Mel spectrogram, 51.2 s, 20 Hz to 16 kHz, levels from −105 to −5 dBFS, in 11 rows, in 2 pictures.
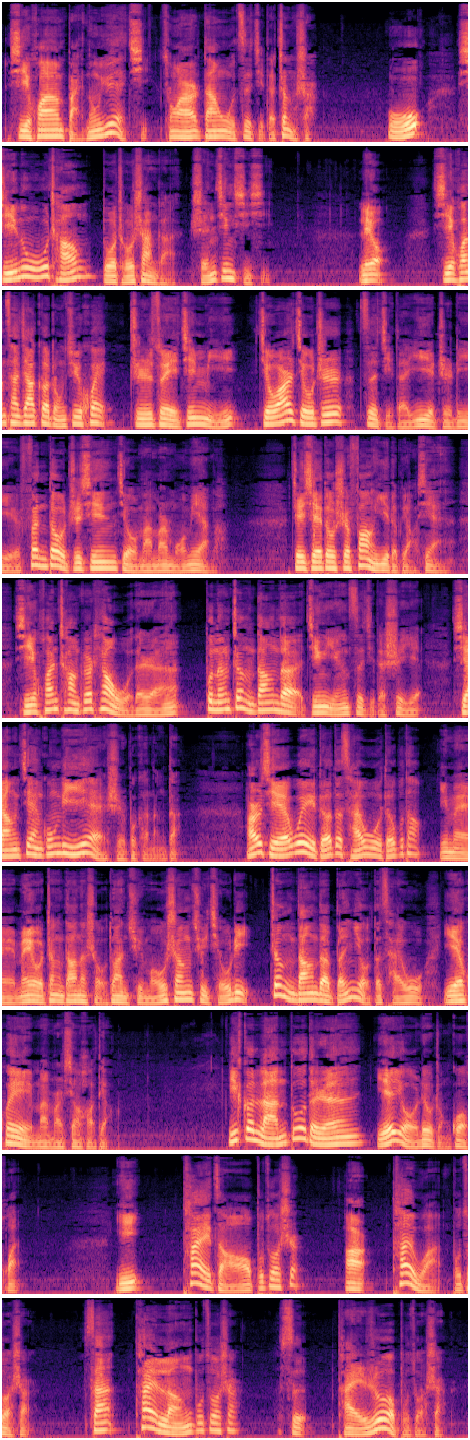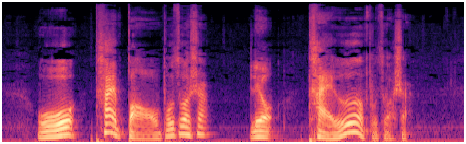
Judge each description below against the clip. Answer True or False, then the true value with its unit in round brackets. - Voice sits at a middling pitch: False (120 Hz)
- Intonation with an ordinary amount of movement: False (7.6 semitones)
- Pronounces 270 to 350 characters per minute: False (220 characters per minute)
